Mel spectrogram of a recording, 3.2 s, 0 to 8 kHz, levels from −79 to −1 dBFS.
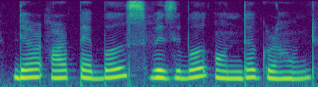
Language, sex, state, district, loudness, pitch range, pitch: English, female, Assam, Kamrup Metropolitan, -14 LUFS, 210-225 Hz, 220 Hz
